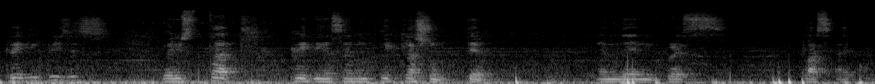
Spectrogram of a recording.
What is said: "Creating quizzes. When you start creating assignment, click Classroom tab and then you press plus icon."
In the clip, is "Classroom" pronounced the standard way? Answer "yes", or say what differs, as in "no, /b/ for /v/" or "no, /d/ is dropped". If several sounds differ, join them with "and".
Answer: no, /ɹ/ is dropped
